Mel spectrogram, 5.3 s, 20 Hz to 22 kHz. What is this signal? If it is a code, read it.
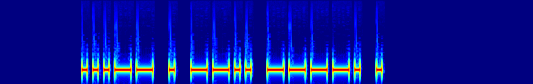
Morse code, heard as a keyed tone, about 22 wpm, 700 Hz. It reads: 3EZ9E
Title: Code Groups - 5 Letter:Numbers - 22wpm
